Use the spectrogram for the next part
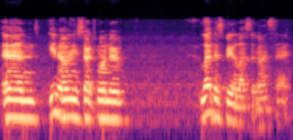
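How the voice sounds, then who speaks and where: A man in his thirties from the American Midwest, co-hosting a live vlog in a halting, rambling comic chat full of fillers and restarts. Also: on the high side, sharp tone. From Illinois, US Midwest. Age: 30s. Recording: distant mic, dull lo-fi sound, faint hiss.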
